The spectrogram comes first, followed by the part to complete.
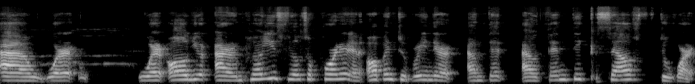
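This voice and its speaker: A woman with a Peruvian accent speaks at a fairly slow pace with a fairly high pitch. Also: ordinary pitch variation. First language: Spanish. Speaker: HR consultant, webinar host. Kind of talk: live webinar interview. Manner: halting, many repetitions.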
